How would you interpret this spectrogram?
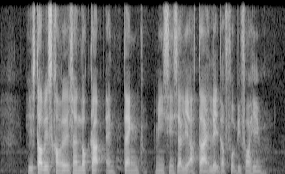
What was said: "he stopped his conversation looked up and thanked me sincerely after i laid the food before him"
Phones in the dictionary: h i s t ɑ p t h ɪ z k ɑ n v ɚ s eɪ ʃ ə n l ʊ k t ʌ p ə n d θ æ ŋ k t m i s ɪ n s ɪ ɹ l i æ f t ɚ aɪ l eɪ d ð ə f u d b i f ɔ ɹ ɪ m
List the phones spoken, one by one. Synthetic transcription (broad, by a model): h i s t ɑ p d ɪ s k ɑ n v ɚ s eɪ ʃ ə n l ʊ k ɑ p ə n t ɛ ŋ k m i s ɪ n s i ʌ l i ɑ f t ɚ aɪ l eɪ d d ə f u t b i f ɔ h ɪ m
